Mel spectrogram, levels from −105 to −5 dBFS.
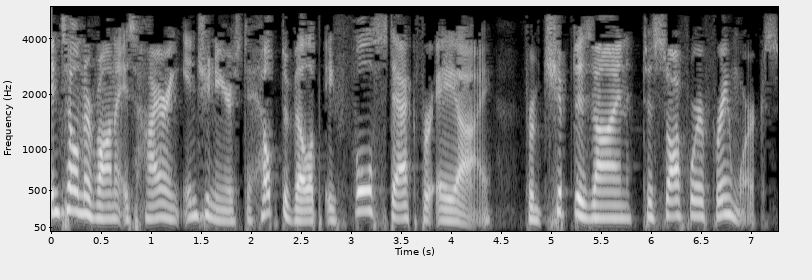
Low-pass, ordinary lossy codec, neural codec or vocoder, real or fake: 5.4 kHz; MP3, 24 kbps; none; real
